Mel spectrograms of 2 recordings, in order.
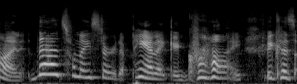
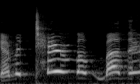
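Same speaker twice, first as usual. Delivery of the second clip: mock wail; 13 semitones higher, 3 dB louder than usual. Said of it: "bawling at this point".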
